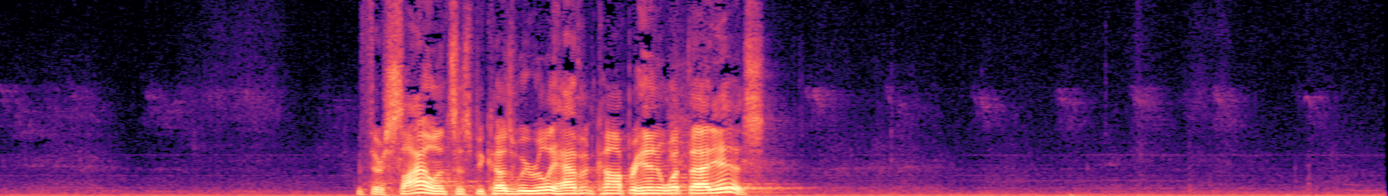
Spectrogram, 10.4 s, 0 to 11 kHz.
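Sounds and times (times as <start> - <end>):
bird chirping in short high calls: 0.0 - 1.6, 5.9 - 10.3
low hum: 0.0 - 10.3
speech: 2.7 - 5.9.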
